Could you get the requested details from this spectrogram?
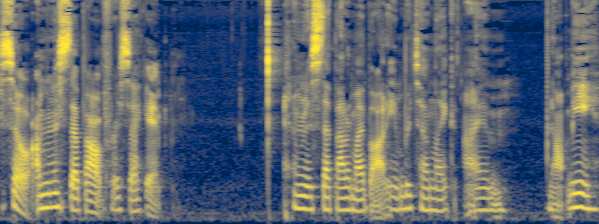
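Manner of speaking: very hushed, quiet, low, holding back tears. Speaker just told how much they'd be valued, holding back tears. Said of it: "I am really trying not to cry right now".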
